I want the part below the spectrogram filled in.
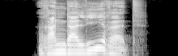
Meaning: second-person plural subjunctive I of randalieren
- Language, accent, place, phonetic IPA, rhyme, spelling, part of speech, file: German, Germany, Berlin, [ʁandaˈliːʁət], -iːʁət, randalieret, verb, De-randalieret.ogg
